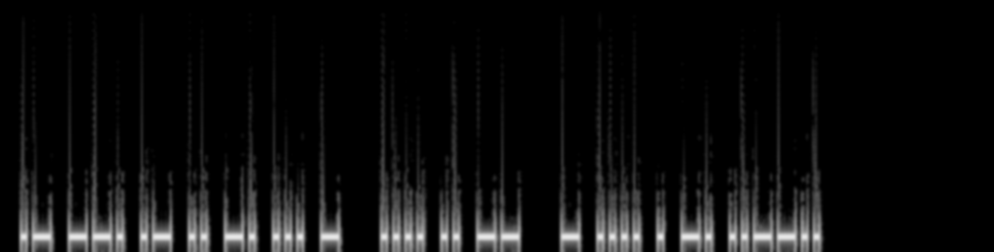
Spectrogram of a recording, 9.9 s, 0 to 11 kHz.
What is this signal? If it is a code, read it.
Morse code, heard as a keyed tone, about 20 wpm, 700 Hz. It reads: AGAINST HIM THEN?
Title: Sentences from Top 1300 Words 20wpm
